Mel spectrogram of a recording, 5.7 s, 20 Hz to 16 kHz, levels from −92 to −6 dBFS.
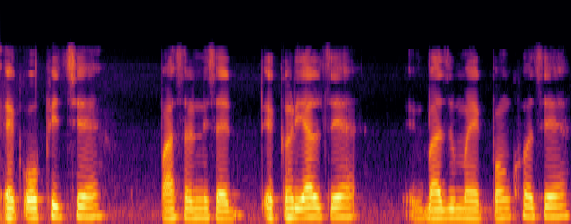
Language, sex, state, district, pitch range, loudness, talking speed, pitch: Gujarati, male, Gujarat, Gandhinagar, 140-160 Hz, -16 LUFS, 125 wpm, 150 Hz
